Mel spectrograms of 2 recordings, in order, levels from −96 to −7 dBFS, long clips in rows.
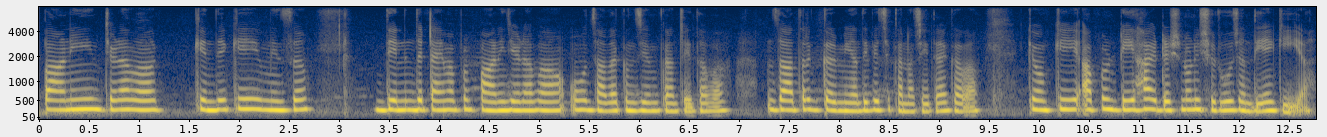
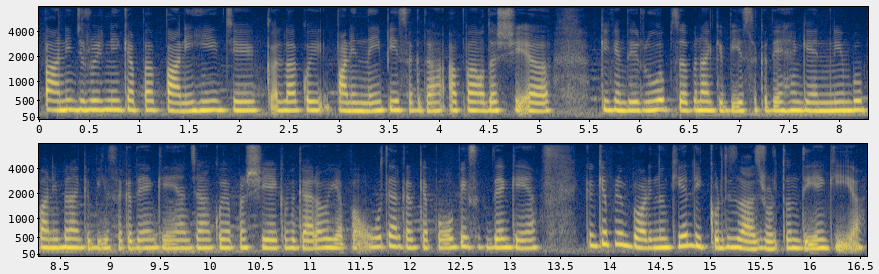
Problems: background conversations at intervals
